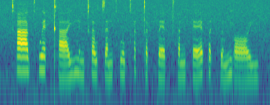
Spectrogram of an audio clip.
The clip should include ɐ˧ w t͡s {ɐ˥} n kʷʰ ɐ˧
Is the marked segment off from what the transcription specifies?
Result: yes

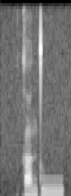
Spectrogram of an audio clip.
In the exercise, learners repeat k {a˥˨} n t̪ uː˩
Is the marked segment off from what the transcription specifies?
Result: yes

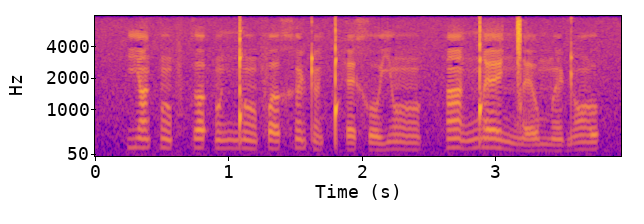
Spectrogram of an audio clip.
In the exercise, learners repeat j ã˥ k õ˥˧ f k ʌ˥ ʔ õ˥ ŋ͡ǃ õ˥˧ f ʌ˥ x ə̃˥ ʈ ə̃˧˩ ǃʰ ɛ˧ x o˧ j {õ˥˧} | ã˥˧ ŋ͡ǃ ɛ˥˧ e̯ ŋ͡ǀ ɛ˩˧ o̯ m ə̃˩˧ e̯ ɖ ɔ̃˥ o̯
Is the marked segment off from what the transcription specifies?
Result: no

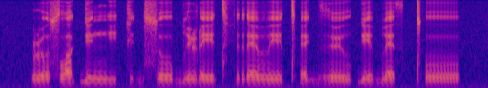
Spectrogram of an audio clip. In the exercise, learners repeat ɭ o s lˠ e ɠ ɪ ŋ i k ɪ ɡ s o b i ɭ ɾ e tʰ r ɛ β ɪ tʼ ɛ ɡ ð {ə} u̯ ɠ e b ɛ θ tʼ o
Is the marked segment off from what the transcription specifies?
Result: yes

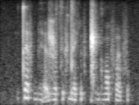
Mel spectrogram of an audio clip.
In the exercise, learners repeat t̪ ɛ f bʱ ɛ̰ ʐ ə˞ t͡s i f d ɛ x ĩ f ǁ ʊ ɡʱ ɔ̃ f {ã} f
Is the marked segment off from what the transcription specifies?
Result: yes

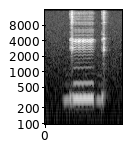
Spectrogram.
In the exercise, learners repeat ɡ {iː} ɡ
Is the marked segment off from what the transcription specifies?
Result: no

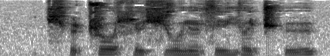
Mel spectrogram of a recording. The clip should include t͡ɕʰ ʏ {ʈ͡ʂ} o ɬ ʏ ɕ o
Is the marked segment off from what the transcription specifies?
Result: no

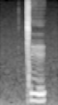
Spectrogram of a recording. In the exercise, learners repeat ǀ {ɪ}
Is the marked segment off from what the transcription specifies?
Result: no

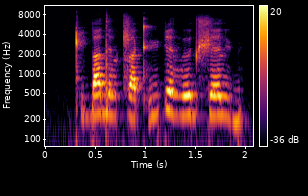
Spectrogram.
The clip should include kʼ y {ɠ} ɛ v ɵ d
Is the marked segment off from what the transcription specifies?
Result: no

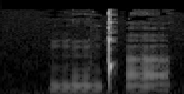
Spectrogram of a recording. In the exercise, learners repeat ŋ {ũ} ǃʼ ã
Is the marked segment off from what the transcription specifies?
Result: no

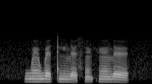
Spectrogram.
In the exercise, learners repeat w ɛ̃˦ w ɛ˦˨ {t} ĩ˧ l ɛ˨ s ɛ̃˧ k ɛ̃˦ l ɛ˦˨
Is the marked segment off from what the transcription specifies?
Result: no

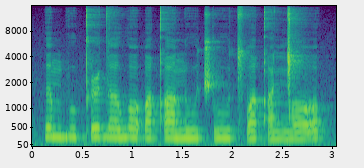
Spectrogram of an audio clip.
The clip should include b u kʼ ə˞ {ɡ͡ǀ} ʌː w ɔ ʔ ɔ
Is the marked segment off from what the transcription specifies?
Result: yes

